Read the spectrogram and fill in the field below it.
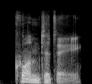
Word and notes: quantity: British English

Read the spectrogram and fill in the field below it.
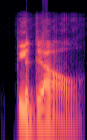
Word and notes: bedel: American English

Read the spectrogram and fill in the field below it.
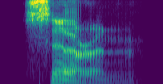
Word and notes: serran: British English

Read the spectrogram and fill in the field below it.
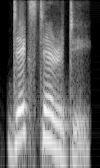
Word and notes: dexterity: Indian

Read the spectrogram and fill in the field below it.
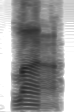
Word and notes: liar: British English

